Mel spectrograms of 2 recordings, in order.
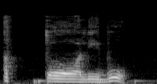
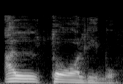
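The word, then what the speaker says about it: at-talibu (الطالب): I would say at-talibu, the student. It would be totally wrong for me to say al-talibu.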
